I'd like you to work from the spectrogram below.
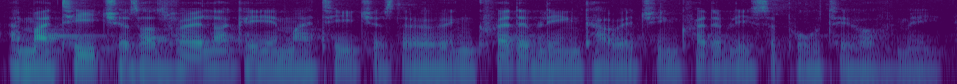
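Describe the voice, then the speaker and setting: Speaking to an audience as an invited guest, a middle-aged man from England reflects on personal matters, often starting his sentences over and dropping in fillers. He has a low, gravelly, somewhat mellow voice that barely moves in pitch and races along.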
